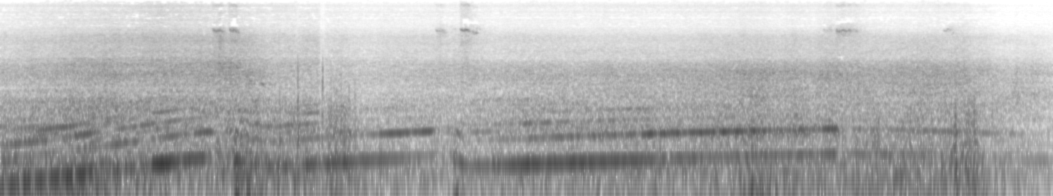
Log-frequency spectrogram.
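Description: A loud modified car engine revs up and down in long rising and falling sweeps, close and sustained over about ten seconds, with no talk.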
